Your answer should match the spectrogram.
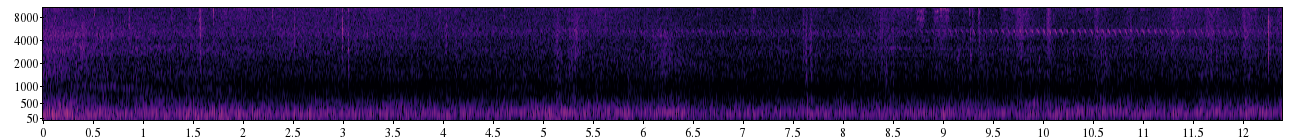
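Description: A fierce storm in the video game God of War Ragnarök roars steadily, a dense wash of wind and rain with deep rumbling, continuous and even throughout, no voices.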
